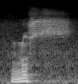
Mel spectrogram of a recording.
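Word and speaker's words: نصف: Kadang orang Arab bilangnya enteng aja, nus, ya, dari kata nisf, tapi diucapkan nus. Nus, jadi seolah-olah hanya nun dan sod saja, nus.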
